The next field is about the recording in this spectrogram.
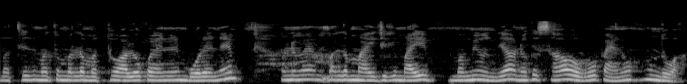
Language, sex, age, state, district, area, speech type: Sindhi, female, 18-30, Gujarat, Surat, urban, spontaneous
